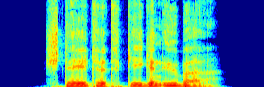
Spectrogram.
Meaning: inflection of gegenüberstellen: 1. second-person plural preterite 2. second-person plural subjunctive II
- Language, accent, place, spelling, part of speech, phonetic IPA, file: German, Germany, Berlin, stelltet gegenüber, verb, [ˌʃtɛltət ɡeːɡn̩ˈʔyːbɐ], De-stelltet gegenüber.ogg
